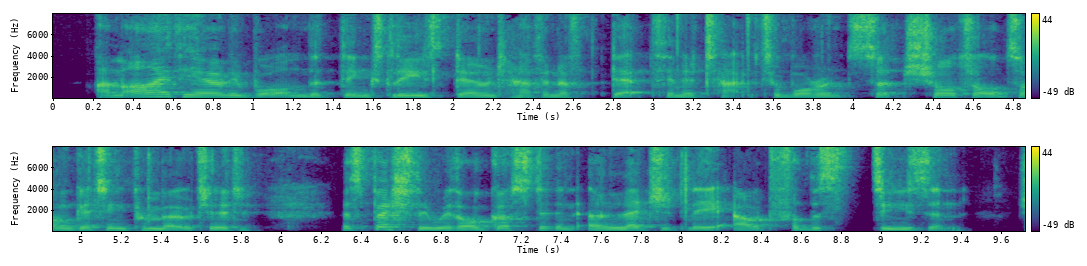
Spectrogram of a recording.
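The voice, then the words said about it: Put-on posh accent. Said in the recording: “Do a posh accent for Fulham.”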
